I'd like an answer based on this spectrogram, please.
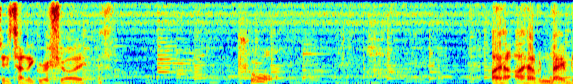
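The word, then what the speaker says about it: Tanygrisiau: like the the anglicization of it is like tanigrisio but ah the official pronunciation is Tony grishai cool I I haven't named a locomotive this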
